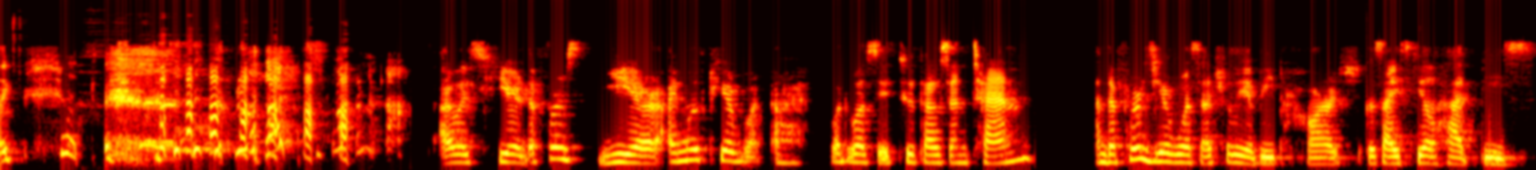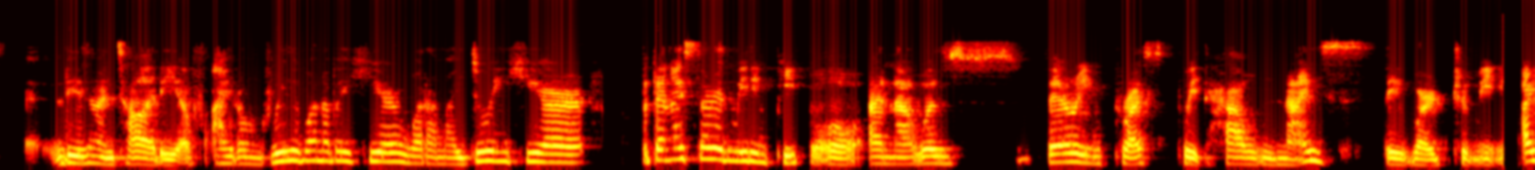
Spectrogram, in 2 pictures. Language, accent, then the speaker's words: English; Mexico; growing up in Mexico, it's weird.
